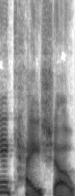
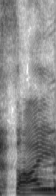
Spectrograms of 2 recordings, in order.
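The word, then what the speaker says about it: açaí: Someone sent her pronunciation through and they were saying acacia, which my ex-boyfriend actually used to do. He'd be like, can I get an acacia bowl? And I'm like, it's an acai bowl.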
